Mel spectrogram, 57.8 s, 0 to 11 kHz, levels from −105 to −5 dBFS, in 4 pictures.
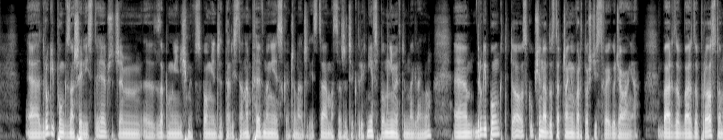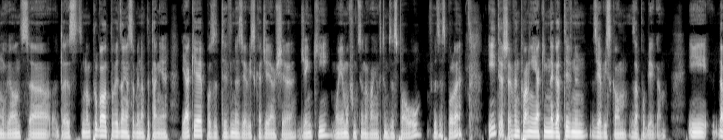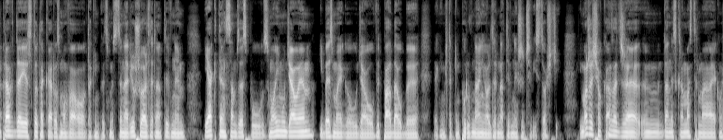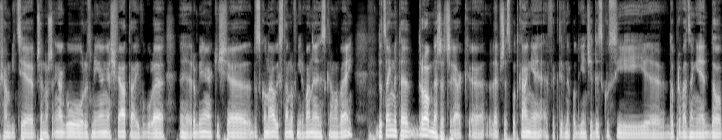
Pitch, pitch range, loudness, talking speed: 90 Hz, 85-100 Hz, -19 LUFS, 140 wpm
